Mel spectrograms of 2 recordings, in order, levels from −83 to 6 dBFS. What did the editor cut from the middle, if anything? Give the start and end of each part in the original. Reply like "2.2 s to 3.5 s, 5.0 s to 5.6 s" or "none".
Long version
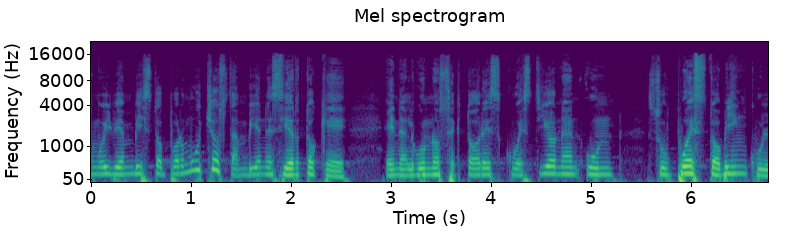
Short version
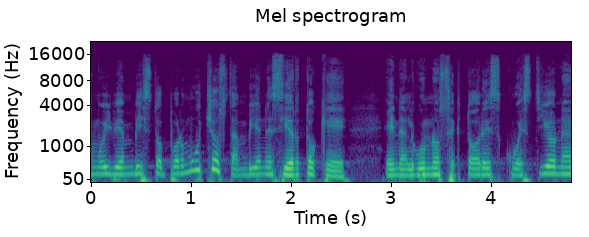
none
